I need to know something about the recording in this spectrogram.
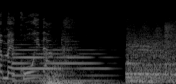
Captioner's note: bell tolls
